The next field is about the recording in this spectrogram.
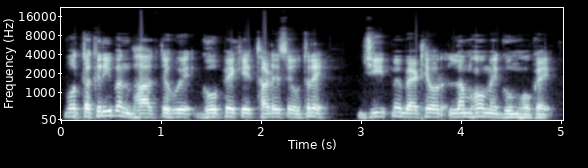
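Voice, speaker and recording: Male narrator for an audio story, middle pitch, even steady reading. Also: lo-fi sound. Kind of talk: scripted narration of a detective story.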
